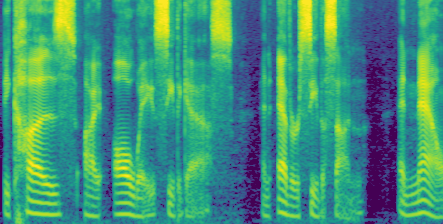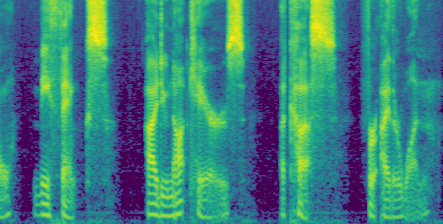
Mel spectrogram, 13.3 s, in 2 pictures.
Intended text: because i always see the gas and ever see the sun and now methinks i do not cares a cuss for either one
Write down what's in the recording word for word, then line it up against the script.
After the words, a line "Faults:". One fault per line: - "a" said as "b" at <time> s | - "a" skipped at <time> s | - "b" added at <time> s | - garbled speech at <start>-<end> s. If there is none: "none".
because i always see the gas and ever see the sun and now methinks i do not cares a cuss for either one
Faults:
none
